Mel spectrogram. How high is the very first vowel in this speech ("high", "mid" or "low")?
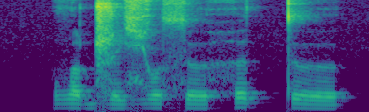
mid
